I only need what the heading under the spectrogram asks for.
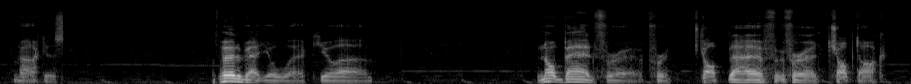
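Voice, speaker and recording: A man's raspy, put-on character voice, very deep and low, fairly slow with long, frequent pauses, with faint music in the background. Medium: actual play. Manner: blunt, laconic.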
